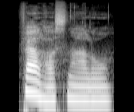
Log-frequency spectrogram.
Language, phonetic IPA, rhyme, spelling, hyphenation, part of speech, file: Hungarian, [ˈfɛlɦɒsnaːloː], -loː, felhasználó, fel‧hasz‧ná‧ló, verb / noun, Hu-felhasználó.ogg
- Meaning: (verb) present participle of felhasznál; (noun) user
